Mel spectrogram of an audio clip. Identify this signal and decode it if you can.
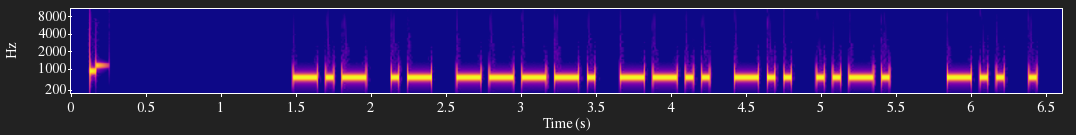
Morse code, heard as a keyed tone, about 22 wpm, 700 Hz. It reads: KA9ZDF DE
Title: USA Callsign DE Callsign - 6 Characters - 22wpm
